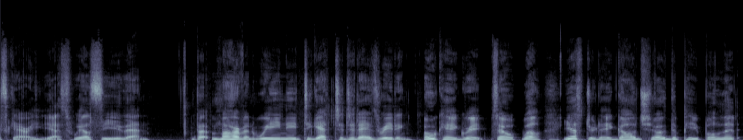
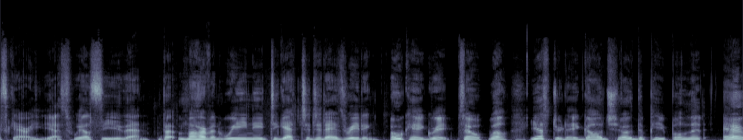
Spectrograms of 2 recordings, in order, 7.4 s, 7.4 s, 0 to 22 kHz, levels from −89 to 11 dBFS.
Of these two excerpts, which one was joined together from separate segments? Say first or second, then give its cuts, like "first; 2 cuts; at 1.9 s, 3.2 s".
second; 1 cut; at 1.5 s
